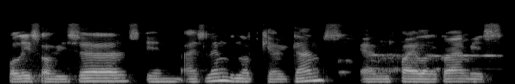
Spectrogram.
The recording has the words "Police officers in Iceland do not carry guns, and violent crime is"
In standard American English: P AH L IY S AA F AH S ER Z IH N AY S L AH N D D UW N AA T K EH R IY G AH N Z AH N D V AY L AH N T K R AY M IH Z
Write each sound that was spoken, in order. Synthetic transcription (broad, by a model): P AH L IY S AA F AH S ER S IH N AY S L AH N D D UW N AA T K EH R IY G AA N S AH N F AY L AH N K AY M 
